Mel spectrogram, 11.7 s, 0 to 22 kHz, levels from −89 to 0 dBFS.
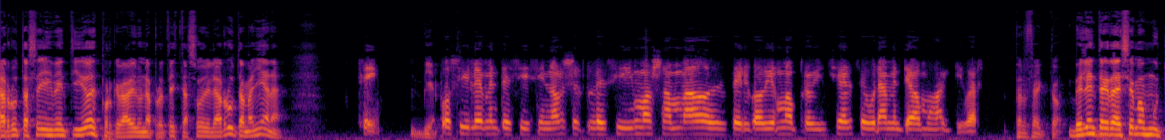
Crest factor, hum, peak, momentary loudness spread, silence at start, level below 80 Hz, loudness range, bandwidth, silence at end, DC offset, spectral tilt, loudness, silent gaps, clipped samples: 18 dB; none; -10 dBFS; 12 LU; 0 s; -58 dBFS; 5 LU; 16 kHz; 0 s; under 0.1%; -5.5 dB/octave; -29 LUFS; none; under 0.1%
